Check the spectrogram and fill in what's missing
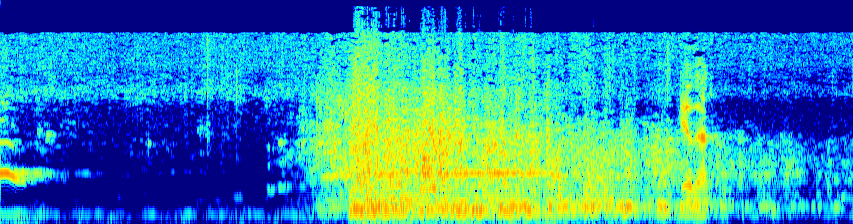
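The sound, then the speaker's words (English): After a few seconds of near quiet, a thunderstorm at Stonehenge swells in with a loud, sustained rumble and hiss of heavy rain, rolling on full until the end. “Hoot and a thunderstorm.”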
